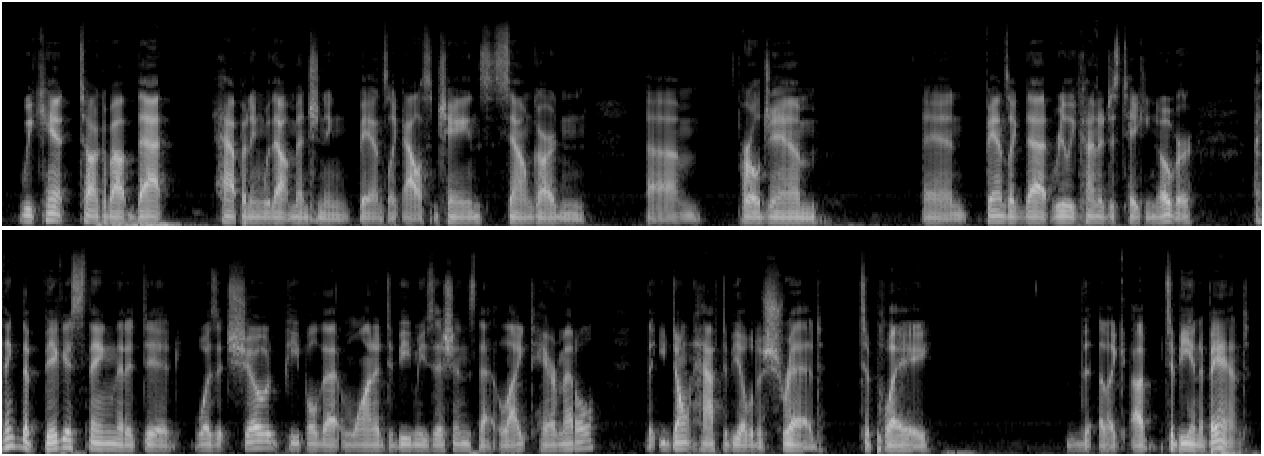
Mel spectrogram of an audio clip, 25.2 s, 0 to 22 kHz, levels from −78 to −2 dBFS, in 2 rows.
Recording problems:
none

